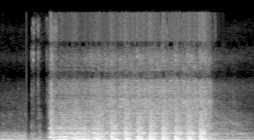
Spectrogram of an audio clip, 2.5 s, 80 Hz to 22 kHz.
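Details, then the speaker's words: 2002 Chevy C5 Corvette Z06, 405 HP LS6 V8, sat over a year and a half; after new battery, fresh 93 fuel and Mobil 1 5W-30 oil change, cycling engine to get oil in cylinders: steady even cranking, regular compression pulses, no firing; normal. "All right, we're just going to cycle the engine right now, get oil in the cylinders. We're going to do it about four or five more times, and then we'll go ahead and start it."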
